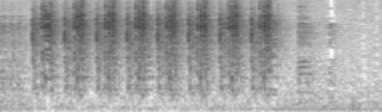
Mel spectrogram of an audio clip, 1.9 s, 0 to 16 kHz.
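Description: A Canon 80D DSLR fires a rapid burst at about seven frames per second, a string of crisp, evenly spaced mechanical shutter clacks that stops after roughly a second and a half, close and alone.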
